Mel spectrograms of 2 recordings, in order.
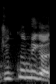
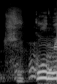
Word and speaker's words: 주꾸미: 쭈꾸미가 아니라 죽꿈입니다.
